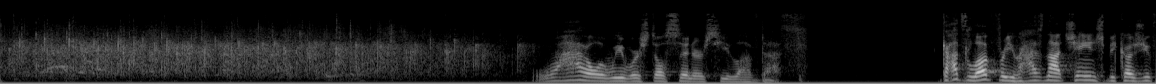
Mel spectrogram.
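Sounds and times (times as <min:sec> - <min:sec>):
crowd applause: 0:00.0 - 0:05.4
speech: 0:05.6 - 0:08.0, 0:09.4 - 0:11.5.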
